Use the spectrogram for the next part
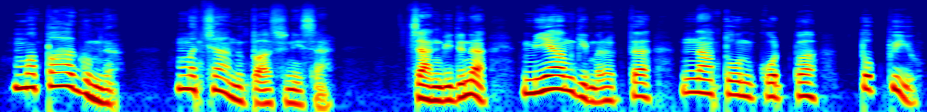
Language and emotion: Manipuri, disgusted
